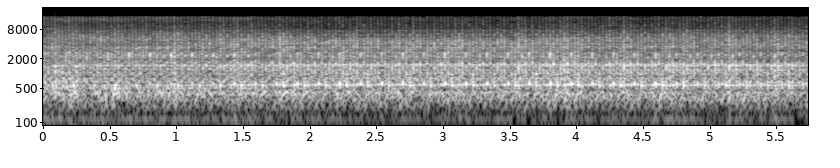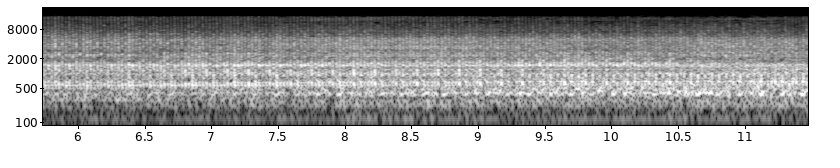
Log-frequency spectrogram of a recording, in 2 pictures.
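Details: 2.5 V6 TDI diesel at steady idle: quick, even ticking about three or four a second, loudest from the car's sides, from underneath seemingly rear of engine, passenger side; cams replaced previously; exhaust gasket suspected but unconfirmed.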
